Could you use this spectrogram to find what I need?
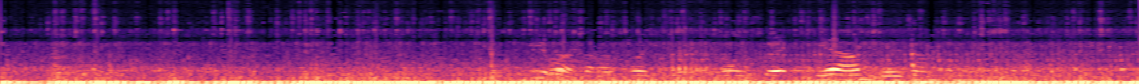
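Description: Several old tractor engines idle with a steady, low chugging rumble outdoors.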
